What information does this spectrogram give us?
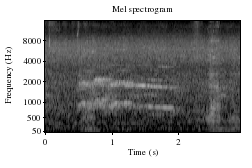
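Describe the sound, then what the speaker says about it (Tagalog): Pet chickens in a home yard give a rooster crow lasting about a second and a half, moderately close, with faint clucking and background murmur around it. "Ayan, mga alaga kong ibon."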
